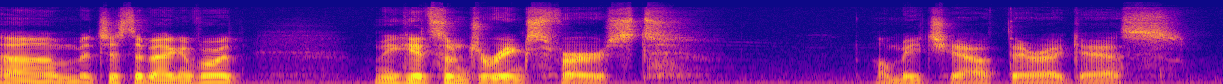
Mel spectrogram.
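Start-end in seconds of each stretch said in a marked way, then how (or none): 1.9-5.9 put-on old gruff warrior. In a tabletop game, playing a character talking to another player, old gruff warrior voice. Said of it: "voice comes out like an old, gruff warrior's voice".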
